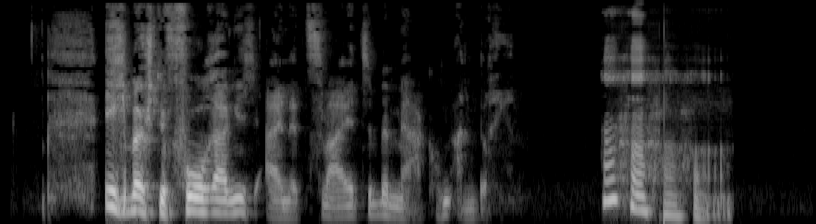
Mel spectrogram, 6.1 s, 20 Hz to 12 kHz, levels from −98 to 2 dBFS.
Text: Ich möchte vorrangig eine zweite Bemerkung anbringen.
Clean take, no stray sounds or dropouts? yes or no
no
